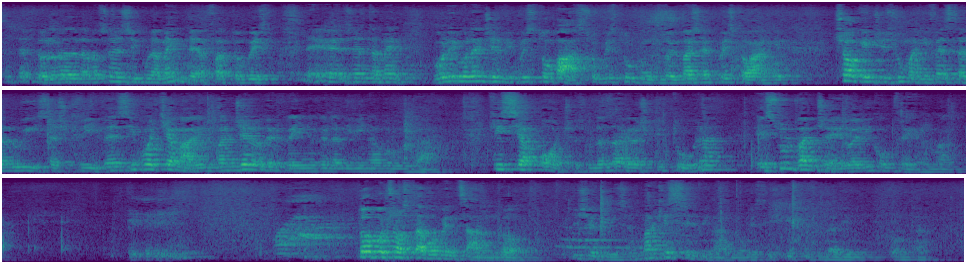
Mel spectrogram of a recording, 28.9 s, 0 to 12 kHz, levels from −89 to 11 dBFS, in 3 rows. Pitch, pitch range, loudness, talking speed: 145 Hz, 120-180 Hz, -31 LUFS, 125 wpm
